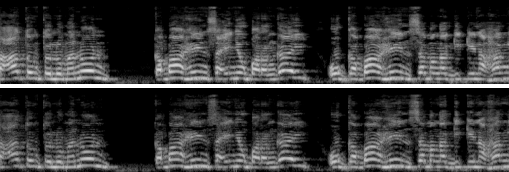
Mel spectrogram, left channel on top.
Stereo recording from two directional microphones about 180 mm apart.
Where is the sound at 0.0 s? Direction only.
25° right (ahead or behind).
